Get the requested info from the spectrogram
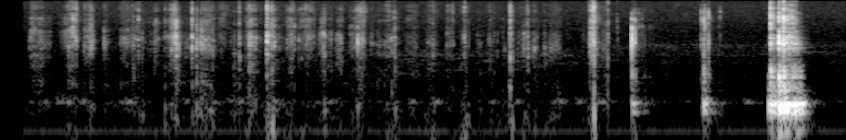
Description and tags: Cutting paper
cutting, paper, scissors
